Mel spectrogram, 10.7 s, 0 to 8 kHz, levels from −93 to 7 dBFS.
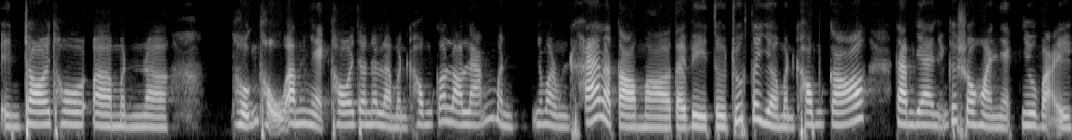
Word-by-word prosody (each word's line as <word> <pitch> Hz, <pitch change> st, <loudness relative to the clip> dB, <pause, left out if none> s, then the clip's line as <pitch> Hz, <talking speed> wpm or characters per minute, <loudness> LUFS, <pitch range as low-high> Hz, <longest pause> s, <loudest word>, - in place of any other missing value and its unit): enjoy 235 Hz, +4 st, +2 dB
thôi. 235 Hz, -1 st, -1 dB
Ờ, 210 Hz, -2 st, +2 dB
mình, 200 Hz, -1 st, -5 dB
ờ, 190 Hz, -1 st, -1 dB, 0.7 s
hưởng 225 Hz, +3 st, +1 dB
thụ -, -, 0 dB
âm 255 Hz, -1 st, +2 dB
nhạc 225 Hz, -, -3 dB
thôi, 230 Hz, -1 st, +1 dB
cho 240 Hz, -, 0 dB
nên 235 Hz, -1 st, -2 dB
là 200 Hz, -2 st, -1 dB
mình 185 Hz, -1 st, -7 dB
không 230 Hz, +3 st, -5 dB
có 280 Hz, +4 st, -3 dB
lo 255 Hz, -5 st, 0 dB
lắng, 235 Hz, +8 st, -3 dB
mình 225 Hz, -10 st, -6 dB, 0.2 s
nhưng 240 Hz, -, -9 dB
mà 235 Hz, -3 st, -2 dB
mình 195 Hz, -1 st, -7 dB
khá 275 Hz, +7 st, +5 dB
là 330 Hz, -, +3 dB
tò 195 Hz, -2 st, +4 dB
mò, 185 Hz, -1 st, +1 dB
tại 185 Hz, -1 st, +2 dB
vì 195 Hz, 0 st, +2 dB
từ 200 Hz, -1 st, +2 dB
trước 295 Hz, +10 st, -4 dB
tới 325 Hz, -3 st, +1 dB
giờ 220 Hz, -5 st, +1 dB
mình 190 Hz, -1 st, -4 dB
không 235 Hz, +4 st, 0 dB
có 240 Hz, +8 st, +4 dB, 0.3 s
tham 240 Hz, -3 st, +4 dB
gia 230 Hz, -1 st, +1 dB
những 210 Hz, 0 st, -7 dB
cái 295 Hz, -, -2 dB
show 240 Hz, -, +1 dB
hòa 220 Hz, -4 st, 0 dB
nhạc 185 Hz, -2 st, -6 dB
như 225 Hz, -1 st, 0 dB
vậy, 190 Hz, -2 st, -2 dB
225 Hz, 245 wpm, -21 LUFS, 195-240 Hz, 0.7 s, khá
